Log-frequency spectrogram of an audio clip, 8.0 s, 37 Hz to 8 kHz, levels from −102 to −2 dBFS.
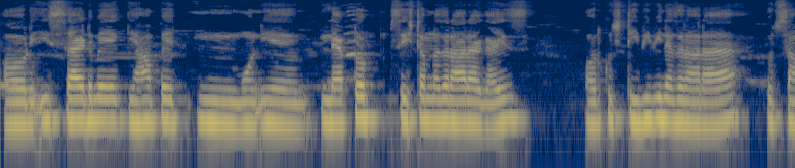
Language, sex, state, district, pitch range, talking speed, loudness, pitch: Hindi, male, Uttar Pradesh, Hamirpur, 155-170 Hz, 195 wpm, -33 LUFS, 165 Hz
